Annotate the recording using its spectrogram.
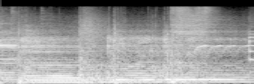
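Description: Live instrumental rock band playing: electric guitar holding sustained notes over a drum kit.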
